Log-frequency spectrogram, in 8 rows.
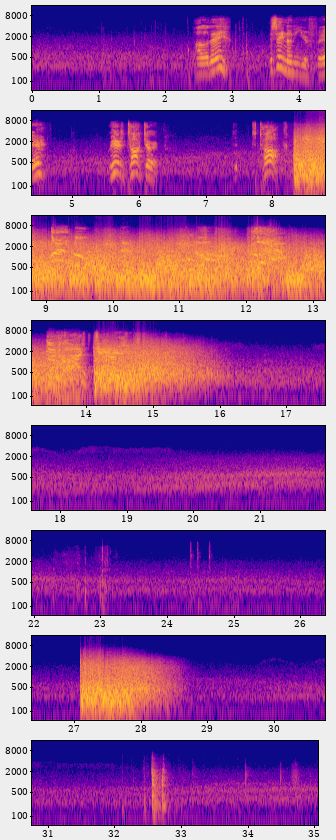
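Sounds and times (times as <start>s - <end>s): rapid handgun shots: 8.3s - 16.2s.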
